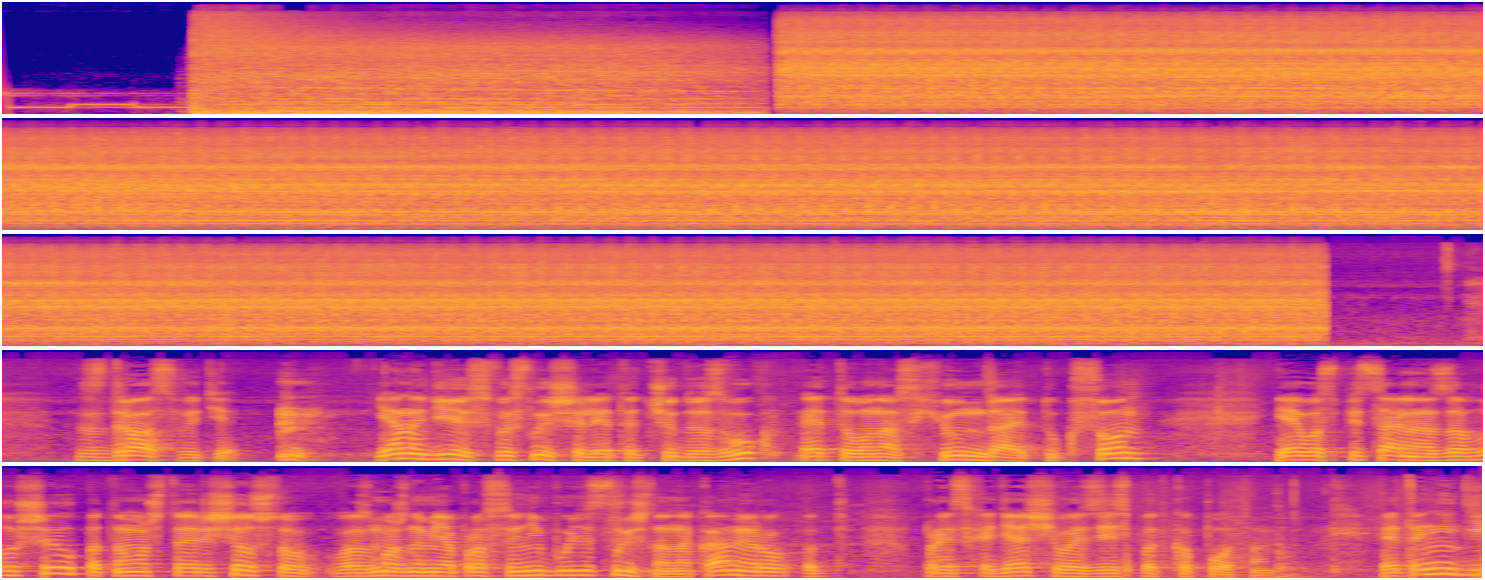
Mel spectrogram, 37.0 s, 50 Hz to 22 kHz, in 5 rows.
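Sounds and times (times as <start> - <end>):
steady engine whine: 3.8 - 21.4
petrol engine running: 3.8 - 21.5.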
